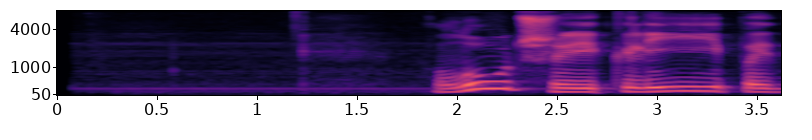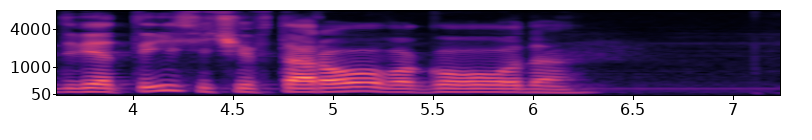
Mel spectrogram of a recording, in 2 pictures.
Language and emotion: Russian, sad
